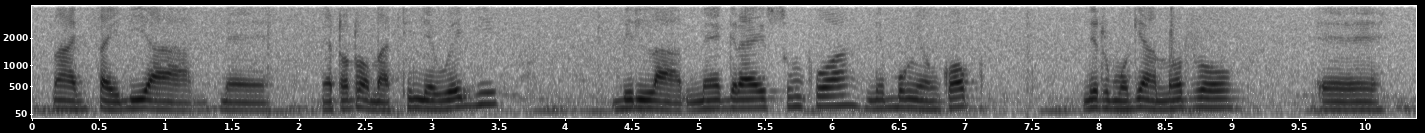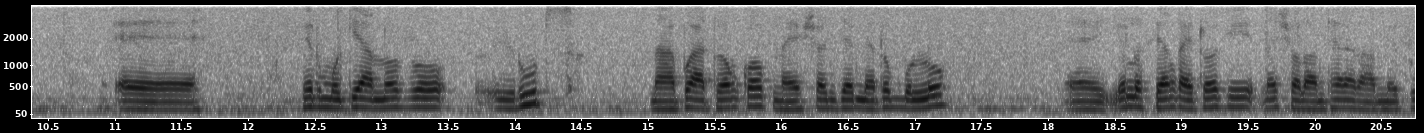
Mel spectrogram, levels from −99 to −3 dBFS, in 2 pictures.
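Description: No technical faults can be heard in this speech.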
